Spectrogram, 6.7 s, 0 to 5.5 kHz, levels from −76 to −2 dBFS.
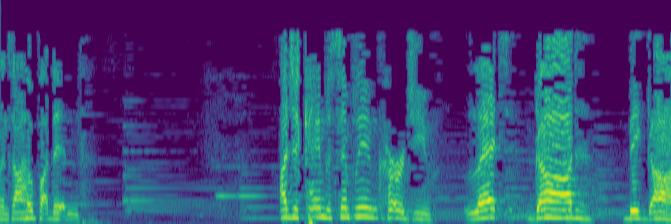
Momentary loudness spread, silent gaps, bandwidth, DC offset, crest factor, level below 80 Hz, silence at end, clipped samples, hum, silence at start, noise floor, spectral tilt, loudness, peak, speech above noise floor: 23 LU; none; 5 kHz; under 0.1%; 14 dB; -38 dBFS; 0 s; under 0.1%; none; 0 s; -46 dBFS; -8 dB/octave; -15 LUFS; -2 dBFS; 31 dB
